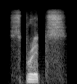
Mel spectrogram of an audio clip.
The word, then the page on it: spritz: British English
